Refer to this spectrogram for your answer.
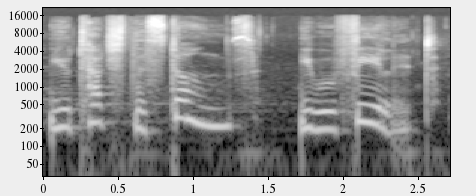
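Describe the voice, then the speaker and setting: A solemn spirit woman of a tribe, talks slowly and cryptically. Her voice sits at a medium pitch, with faint music behind her. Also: dark tone. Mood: solemn, mystical. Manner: measured, cryptic. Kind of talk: video game character dialogue.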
